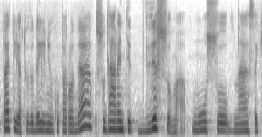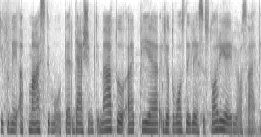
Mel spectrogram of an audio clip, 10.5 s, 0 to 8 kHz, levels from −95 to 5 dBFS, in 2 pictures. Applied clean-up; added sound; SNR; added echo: none; none; none; none.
